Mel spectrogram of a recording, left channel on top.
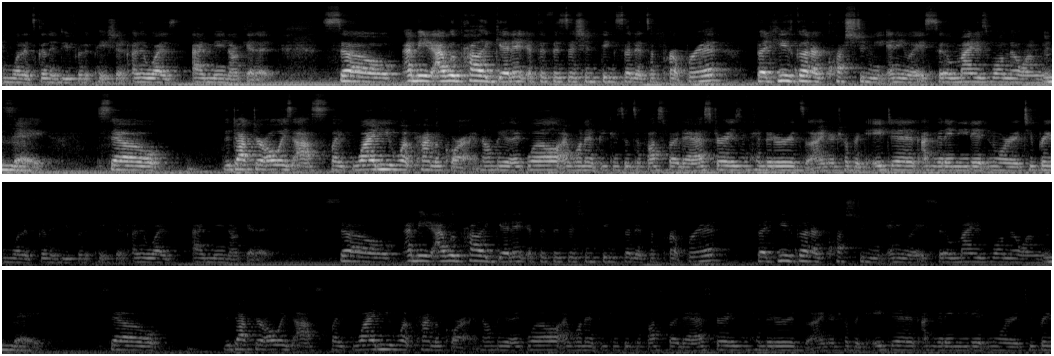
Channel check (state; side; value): quieter; right; 20.6 dB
